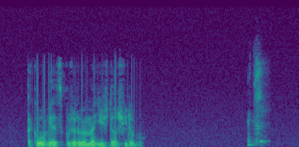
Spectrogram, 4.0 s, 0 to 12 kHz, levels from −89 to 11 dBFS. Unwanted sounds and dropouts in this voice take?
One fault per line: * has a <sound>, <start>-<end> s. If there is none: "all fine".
* has a sneeze, 3.3-3.6 s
